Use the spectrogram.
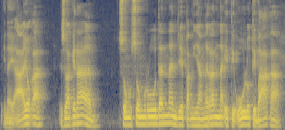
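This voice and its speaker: A man's voice: lowish voice, moderate pace, echoey room, close to an everyday voice. A man with an Ilocano accent acting a nagging, teasing son in a rural comedy radio drama.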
